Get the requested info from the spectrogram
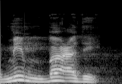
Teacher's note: کیونکہ نون ساکن کے بعد یہاں پر با ہے، تو نون ساکن کو میم سے بدل کر کے پڑھیں گے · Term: اقلاب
